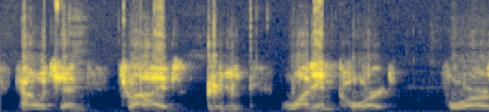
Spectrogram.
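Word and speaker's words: Cowichan: So, in British Columbia, they recently had a court ruling that the Kowichin tribe Kawichin Kathy just gave me the correct pronunciation. Kawichin tribes won in court for land rights um years ago.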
